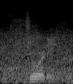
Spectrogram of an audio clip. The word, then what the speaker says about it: Jordy: It's not short for Jordan. It's Jordy.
